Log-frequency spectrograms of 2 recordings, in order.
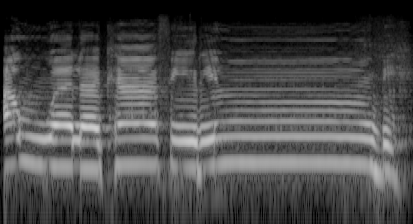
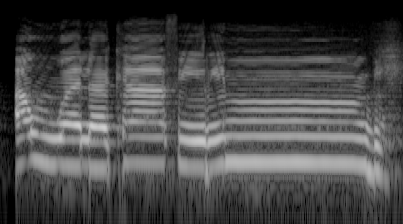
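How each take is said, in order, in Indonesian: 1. Bibir sedikit terbuka pada m. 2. Bibir tertutup rapat pada m. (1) "furjah ini mengasih sedikit celah" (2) "Atau yang pertama"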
